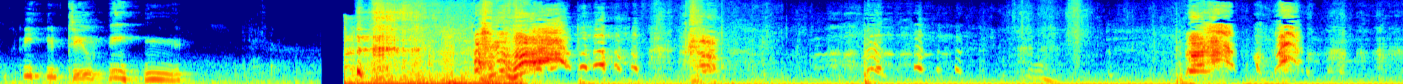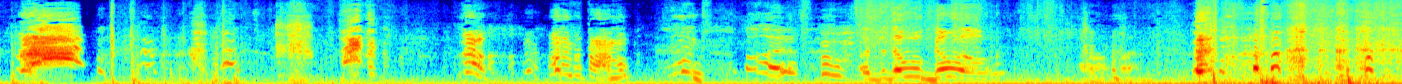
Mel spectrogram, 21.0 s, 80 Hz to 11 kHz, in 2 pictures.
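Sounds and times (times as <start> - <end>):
low steady hum: 0.0 - 21.0
men shouting startled: 3.4 - 5.6, 8.8 - 10.0, 10.6 - 11.2, 12.0 - 15.4.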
